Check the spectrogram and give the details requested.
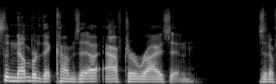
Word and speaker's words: Ryzen: It has a Ryzen 5-core processor. I never heard of Ryzen. That's the way you pronounce that.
